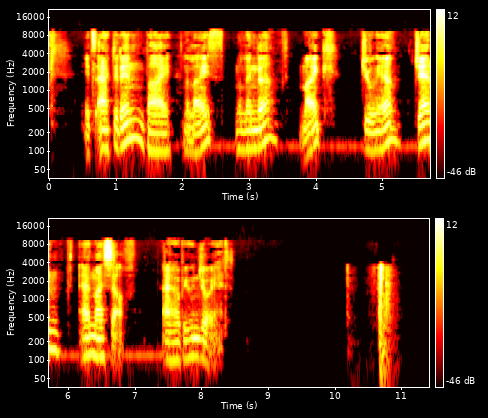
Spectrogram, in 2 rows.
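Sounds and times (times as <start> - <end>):
speech: 0.5 - 8.5
office door being gently closed: 10.2 - 11.0.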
